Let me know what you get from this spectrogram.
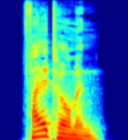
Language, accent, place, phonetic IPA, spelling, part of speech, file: German, Germany, Berlin, [ˈfalˌtʏʁmən], Falltürmen, noun, De-Falltürmen.ogg
- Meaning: dative plural of Fallturm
